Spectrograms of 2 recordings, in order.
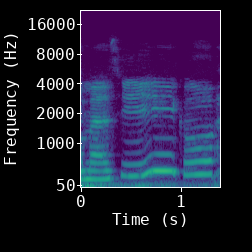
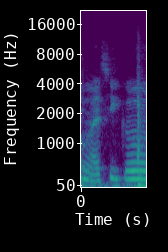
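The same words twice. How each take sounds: First: "massicot" stretched very slowly, syllable by syllable; drawn out. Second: Said in the usual way. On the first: Shown as a demonstration. Crafter annoyed at her paper cutter, drawling "massicot" very slowly. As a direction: draw out "massicot" like a grumble.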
